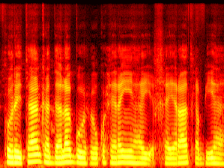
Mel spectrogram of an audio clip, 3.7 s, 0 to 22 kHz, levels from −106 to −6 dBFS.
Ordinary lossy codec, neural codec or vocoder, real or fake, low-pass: none; codec, 44.1 kHz, 7.8 kbps, Pupu-Codec; fake; 19.8 kHz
